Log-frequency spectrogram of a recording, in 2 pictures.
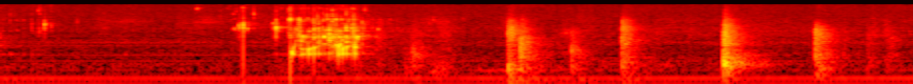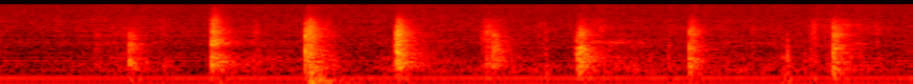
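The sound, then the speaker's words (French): Drops fall into a glass of water, making many faint, sharp drips and small taps at irregular intervals, with a brief rustling burst early on against a quiet background. “un verre d'eau et y mettre quelques gouttes.”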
